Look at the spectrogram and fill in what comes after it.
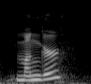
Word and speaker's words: Munger: How do you pronounce his last name? Munger? – Yeah.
